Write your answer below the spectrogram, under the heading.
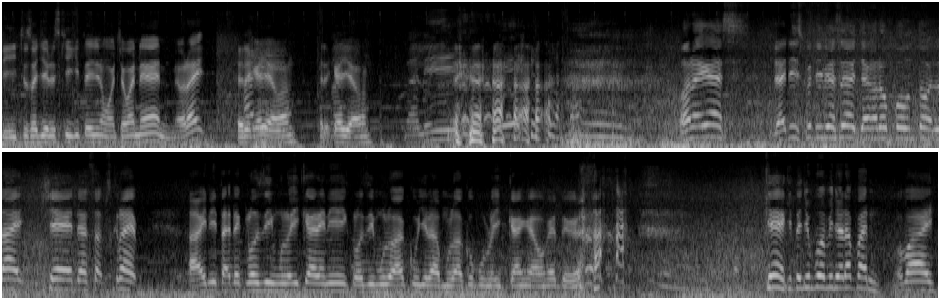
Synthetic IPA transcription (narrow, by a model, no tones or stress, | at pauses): diːt̪usad͡ʒaɾisə̥kikit̪əinilamat͡ʃamanənɔlɾajt̪̚d͡ʒadaʔkajaʔwaŋd͡ʒadaʔkajaʔwaŋ | ɔ̰lɾajt̚ɡasd͡ʒadisə̥pərt̪̬ibiasəd͡ʒaŋãnlompəunt̪ʊʔlajk̚ʃɛdansap̚skɾajp̚ | ainĩt̪aʔdəklozɪŋmũloʔikananiklozɪŋmulʊʔakujəlahmulʊʔakupunmuloʔikankaʔwaŋkat̪ə | okekit̪əd͡ʒumpəvidiodapan̚babaj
